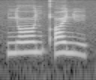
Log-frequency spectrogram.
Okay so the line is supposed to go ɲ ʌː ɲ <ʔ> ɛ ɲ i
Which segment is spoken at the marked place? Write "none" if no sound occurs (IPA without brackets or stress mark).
qʼ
